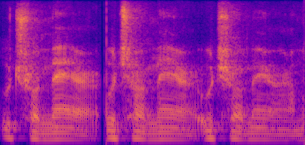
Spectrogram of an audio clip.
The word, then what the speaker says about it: outremer: together, I'm like, oh, that's how you say outrimer. The whole time, in my head, when I've read, things about um, the Levant, in a book, that's how it's spelled, outrimer. And I'm like, oh, that's outre-mer.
